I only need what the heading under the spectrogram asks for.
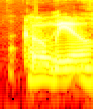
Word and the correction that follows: Comeau: Oh, yeah, the, that's okay. It's Como at, at, Fort Hays.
